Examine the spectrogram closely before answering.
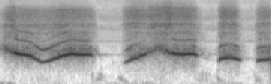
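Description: A whistled speech phrase in an Amazonian village, Trois Sceaux, on the border between French Guiana and Brazil, saying the jaguar eats the anaconda: a single clear whistle gliding up and down in pitch across four bursts, the first two long and swooping, the last two short and loud, with no talking.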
